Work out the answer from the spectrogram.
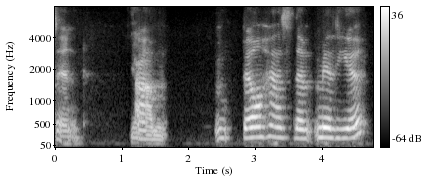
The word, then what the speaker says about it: Milieu: Bill has the Milieu. Milieu is a French pronunciation.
